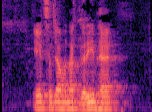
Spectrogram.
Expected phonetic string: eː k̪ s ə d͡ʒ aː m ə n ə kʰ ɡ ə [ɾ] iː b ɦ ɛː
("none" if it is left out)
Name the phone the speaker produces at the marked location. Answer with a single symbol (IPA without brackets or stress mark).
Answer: ɾ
